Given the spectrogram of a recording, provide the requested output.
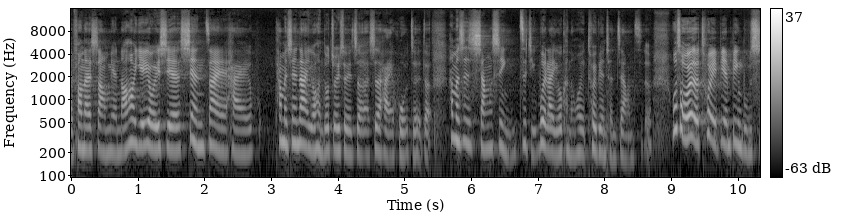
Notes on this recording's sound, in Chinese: Live Podcast｜KKBOX催下去音樂節。今天這集是KKBOX催下去音樂節活動的存檔。由於現場我們有置入版權音樂、圖片、影像的播放，你們今天收聽到的這集是剪輯過後的版本。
